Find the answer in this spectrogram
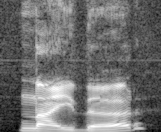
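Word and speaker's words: neither: कुछ शब्दों में इ आई का उच्चारण ए या आई होता है। जैसे यहां पर देखिए इसे पढ़ते हैं laser hey फॉर एंड इनविगल बट यहां पर इसे पढ़ते हैं आई आइदर नाइदर and psychic.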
